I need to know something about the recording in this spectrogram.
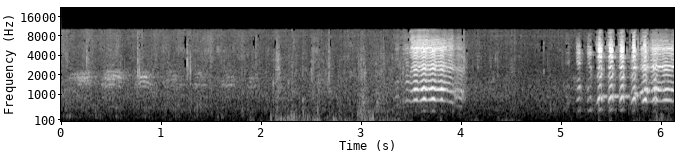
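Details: Cameroon goats giving two short, loud, quavering bleats, one midway and one near the end, over a background of rustling and low noise.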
